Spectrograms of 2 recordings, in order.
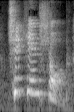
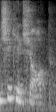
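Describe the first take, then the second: First: "Chicken shop" slow and high, each word set apart; emphatic repeat. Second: Said in the usual way. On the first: Real, not acted. Stressing where they went, "Chicken shop" slow and high.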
